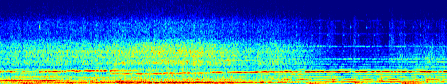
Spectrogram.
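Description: Film soundtrack music with long held notes at several pitches, changing chords rather than a single engine note.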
